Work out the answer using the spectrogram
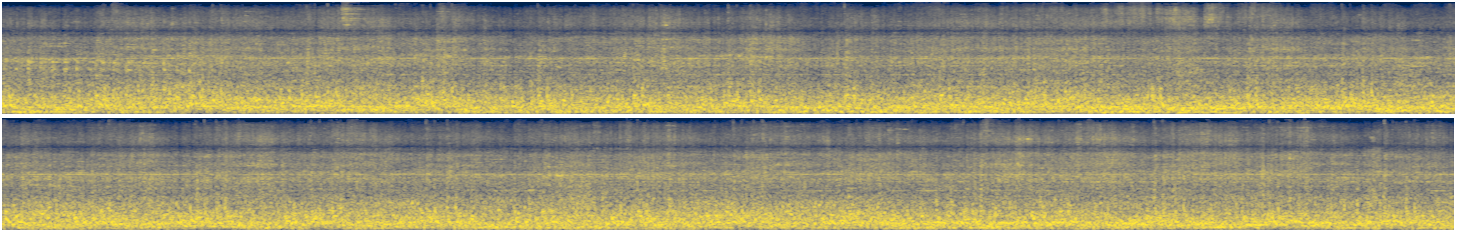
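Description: Double-stack intermodal freight train's loaded well cars rolling past on steel wheels, a steady, unbroken rumble and clatter of wheels on rail.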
